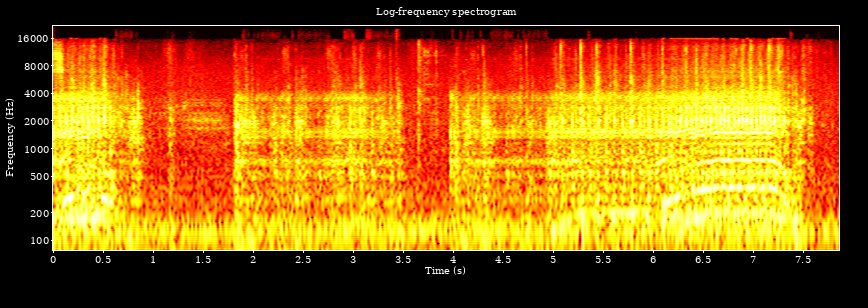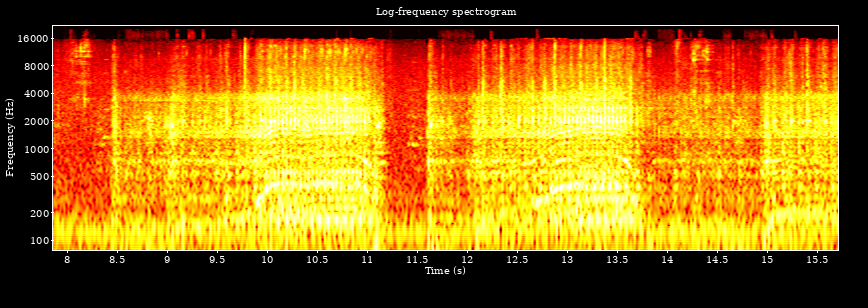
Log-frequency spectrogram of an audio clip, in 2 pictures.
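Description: A sewing machine back stitches along a tote bag seam, running in several bursts of rapid mechanical stitching separated by short pauses, close and fairly loud.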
